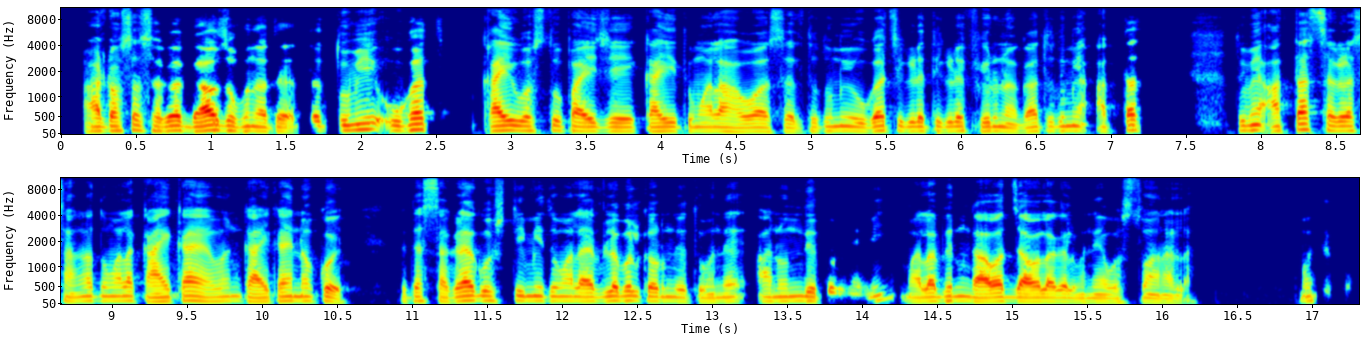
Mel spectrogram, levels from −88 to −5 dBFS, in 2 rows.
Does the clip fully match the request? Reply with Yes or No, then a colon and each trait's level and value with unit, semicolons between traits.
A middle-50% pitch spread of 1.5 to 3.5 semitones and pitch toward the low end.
Yes: narrow, 2.4 semitones; low, 110 Hz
